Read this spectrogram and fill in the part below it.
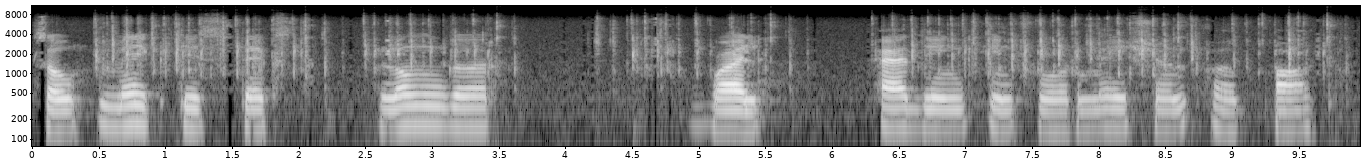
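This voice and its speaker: A man with a non-native accent and fairly high pitch talks at a very slow pace in a monotone, flat intonation, with long, frequent pauses amid noticeable background noise. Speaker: tech tutorial YouTuber. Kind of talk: casual screen-share tutorial talk.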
